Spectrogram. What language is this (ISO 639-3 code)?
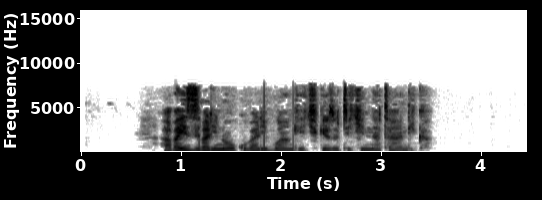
lug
